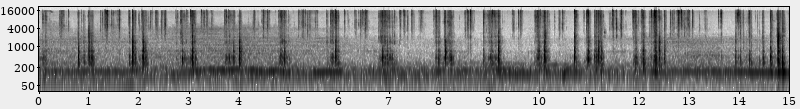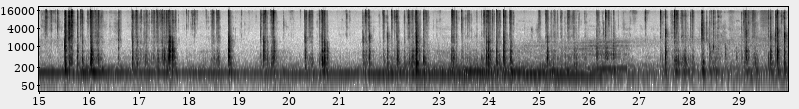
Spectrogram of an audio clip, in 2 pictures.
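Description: Lip liner pencils clicking and clacking against one another as they are picked up, counted and set down one at a time, in sharp irregular taps about one or two a second.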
